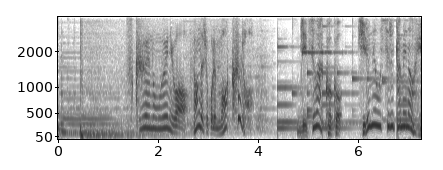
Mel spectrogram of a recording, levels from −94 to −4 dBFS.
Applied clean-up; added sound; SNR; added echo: none; Guitar; 19 dB; none.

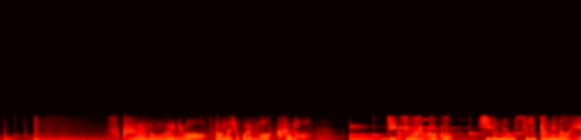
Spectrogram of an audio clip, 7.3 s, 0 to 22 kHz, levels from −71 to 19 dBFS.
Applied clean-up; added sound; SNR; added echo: none; none; none; none.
